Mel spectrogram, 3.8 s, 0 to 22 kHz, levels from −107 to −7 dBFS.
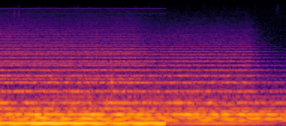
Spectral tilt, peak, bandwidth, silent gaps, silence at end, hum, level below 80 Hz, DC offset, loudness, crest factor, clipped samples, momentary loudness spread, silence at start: -9 dB/octave; -14 dBFS; 6.4 kHz; none; 0 s; none; -38 dBFS; under 0.1%; -26 LUFS; 12 dB; under 0.1%; 7 LU; 0 s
